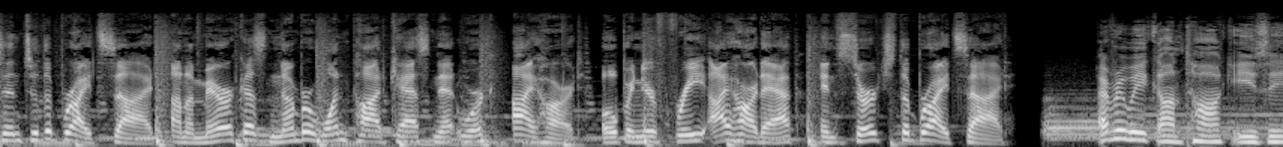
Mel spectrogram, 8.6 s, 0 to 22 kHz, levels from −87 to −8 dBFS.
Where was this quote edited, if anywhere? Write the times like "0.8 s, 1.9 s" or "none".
6.8 s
